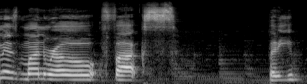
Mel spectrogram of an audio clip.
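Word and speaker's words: Fuches: sure on that but his name is Monroe Fox but he pronounces it folks I say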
